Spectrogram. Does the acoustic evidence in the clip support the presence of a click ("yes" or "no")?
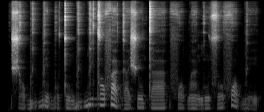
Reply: no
